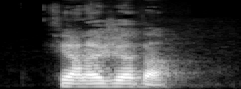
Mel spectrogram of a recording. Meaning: to party
- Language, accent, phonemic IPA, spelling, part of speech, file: French, France, /fɛʁ la ʒa.va/, faire la java, verb, LL-Q150 (fra)-faire la java.wav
